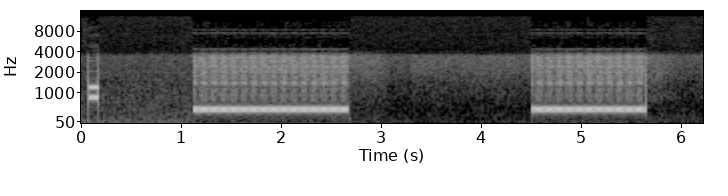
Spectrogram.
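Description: An outgoing telephone call rings out on the line: a brief dialing blip, then two long, loud, steady ringback tones separated by a pause of near silence.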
